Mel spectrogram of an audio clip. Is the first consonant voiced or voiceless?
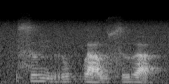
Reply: voiceless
